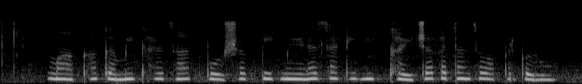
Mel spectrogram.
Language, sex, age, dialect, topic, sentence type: Marathi, female, 18-24, Southern Konkan, agriculture, question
